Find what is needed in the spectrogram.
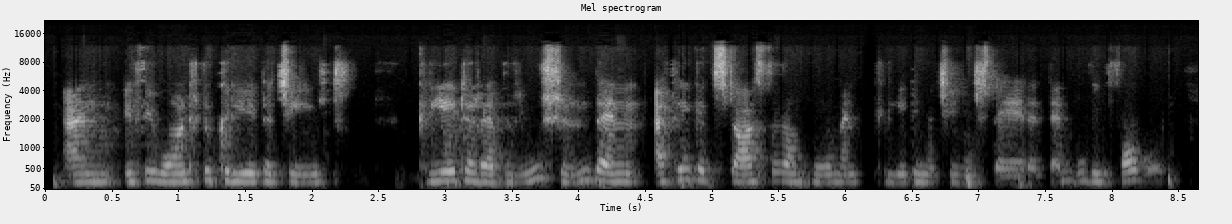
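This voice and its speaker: Speaking at a moderate pace, a woman has a medium pitch, a dark, mellow tone, a somewhat breathy quality and monotone, flat intonation. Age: young. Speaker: youth activist moderating panel. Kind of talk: panel discussion moderation.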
